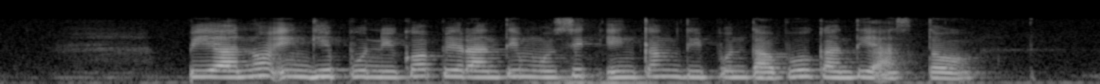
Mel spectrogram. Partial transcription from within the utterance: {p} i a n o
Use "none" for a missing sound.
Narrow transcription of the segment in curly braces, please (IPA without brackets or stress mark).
p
